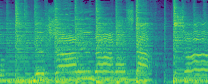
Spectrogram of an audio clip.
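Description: Live country song on a strummed acoustic guitar, with a woman's voice holding and sliding between notes without clear words. There is a brief break a little after three seconds in.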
